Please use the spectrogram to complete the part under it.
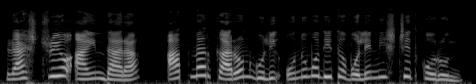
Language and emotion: Bengali, neutral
